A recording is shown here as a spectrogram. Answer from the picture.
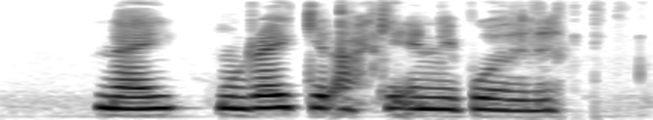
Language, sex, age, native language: Icelandic, female, 13, Icelandic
